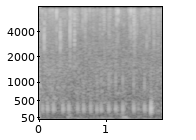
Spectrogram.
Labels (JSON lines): {"label": "biophony, pulse", "recorder": "SoundTrap 500"}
